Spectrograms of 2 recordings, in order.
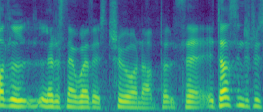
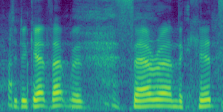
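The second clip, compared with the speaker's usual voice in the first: normal talking voice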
